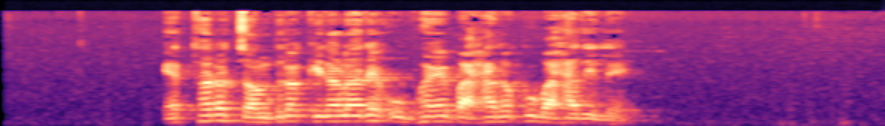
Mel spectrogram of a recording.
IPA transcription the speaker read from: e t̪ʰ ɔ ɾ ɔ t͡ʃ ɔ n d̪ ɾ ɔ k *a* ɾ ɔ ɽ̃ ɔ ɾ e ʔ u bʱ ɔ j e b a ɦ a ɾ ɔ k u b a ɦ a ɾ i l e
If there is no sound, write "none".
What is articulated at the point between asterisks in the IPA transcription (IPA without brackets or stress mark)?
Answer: i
